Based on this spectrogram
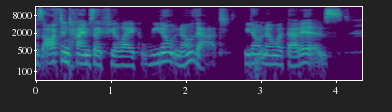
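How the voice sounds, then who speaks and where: Fairly low in pitch, a woman talks. Her pace is fairly slow. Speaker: podcast host and health coach. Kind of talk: casual interview chat. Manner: enthusiastic, energetic.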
